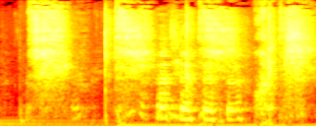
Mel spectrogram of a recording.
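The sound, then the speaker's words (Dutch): A voice imitates sneezing hard into a face mask: a quick run of about four forceful, breathy bursts, loud, one right after another with no other talking. “Maar ik nies dus fucking hard in dat mondkapje.”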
